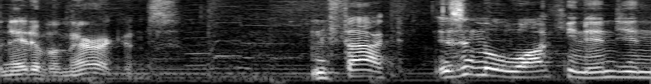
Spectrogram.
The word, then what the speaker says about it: Milwaukee: trade with the Native Americans in fact isn't Milwaukee an Indian name yes Pete it is actually it's pronounced milwa which is El gonin for the good land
